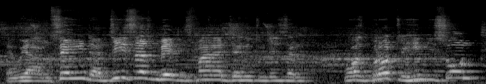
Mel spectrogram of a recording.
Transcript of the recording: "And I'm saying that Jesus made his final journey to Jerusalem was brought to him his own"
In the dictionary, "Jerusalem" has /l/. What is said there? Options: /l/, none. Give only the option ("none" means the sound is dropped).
none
